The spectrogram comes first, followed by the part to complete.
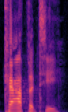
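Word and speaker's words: Kapiti: I'm saying it wrong kappa t kappa t you know it's like cup of tea but capita of New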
